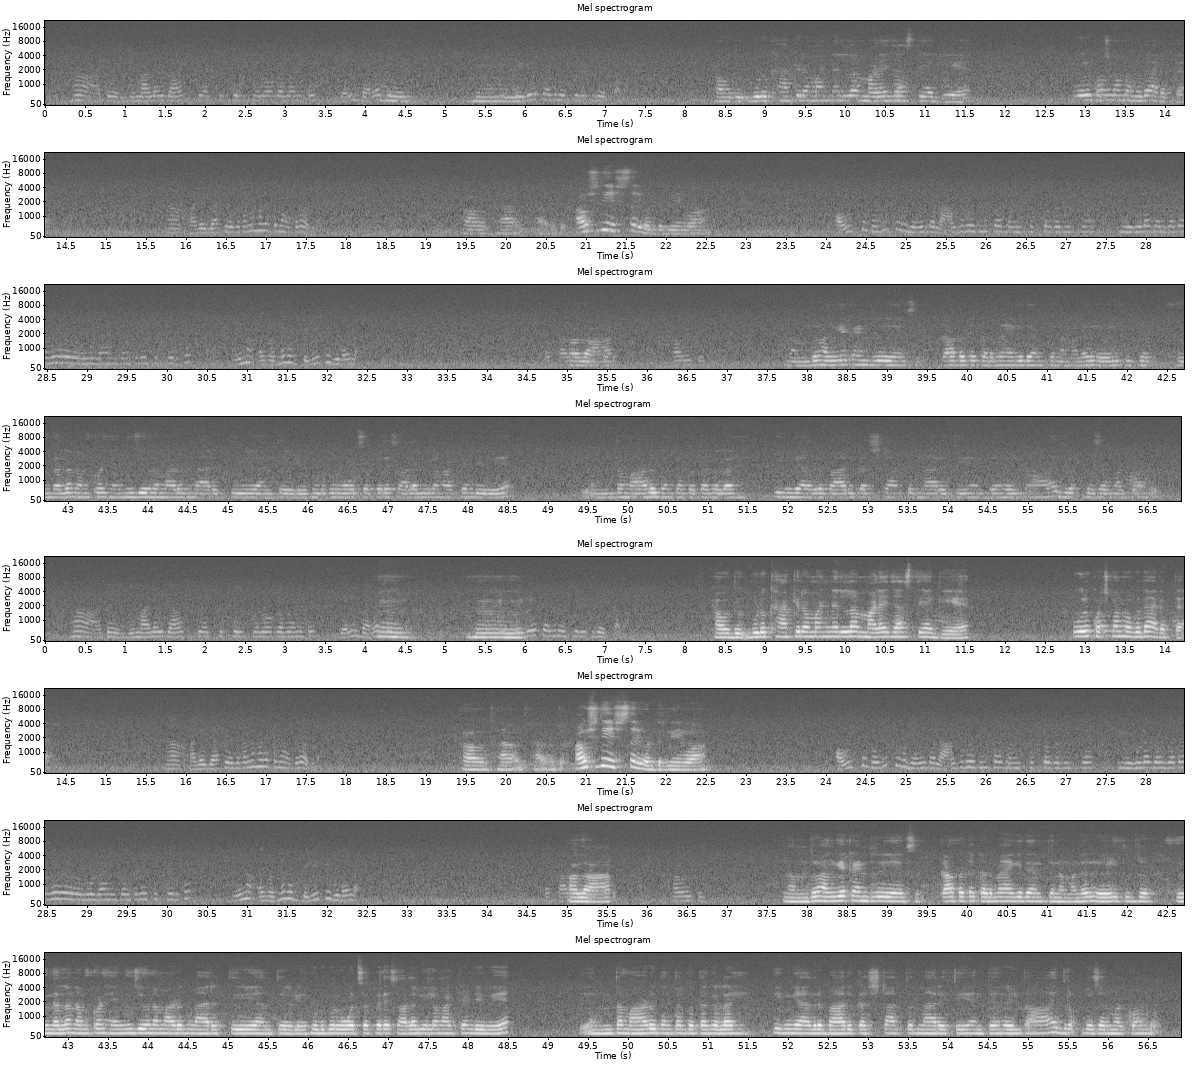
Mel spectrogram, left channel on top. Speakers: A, on the right; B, on the right.
A: ಹಾ ಅದೇ ಈ ಮಳೆ ಜಾಸ್ತಿ ಆಗ ಚುಕ್ಕೆಗಿಕ್ಕೆ ರೋಗ ಬಂದು ಎಲ್ ಬರದ
B: ಹ್ಮ್
A: ಯಲ್ಲಿ
B: ಹ್ಮ್
A: ಈಗ್ ಬೆಳಿಯಕಾದ್ರೂ ಒಂದ್ಸೂರು ಇದ್ಬೇಕೇಕು ಕಲ
B: ಹೌದು ಬುಡುಕ್ ಹಾಕಿರೋ ಮಣ್ಣೆಲ್ಲ ಮಳೆ
A: ಹಾ
B: ಜಾಸ್ತಿಯಾಗಿ ಪೂರ ಕೊಚ್ಕೊಂಡು
A: ಹೌದು
B: ಹೋಗೋದೇ ಆಗತ್ತೆ
A: ಹಾ ಮಳೆ ಜಾಸ್ತಿ ಆದ್ರಲ್ಲ ಮಳೆ ಕಮ್ಮಿ ಆದ್ರೂ ಅಲ್ಲ
B: ಹೌದ್ ಹೌದ ಹೌದು ಔಷಧಿ ಎಷ್ಟು ಸರಿ ಹೊಡದ್ರಿ ನೀವು
A: ಹ್ಮ್ ಔಷಧಿ ಹೊಡತಿವಿ ಒಂದ ಎರಡಲ್ಲ ಆದ್ರಂತ ಒಂದ್ ಚುಕ್ಕಗ ಬಿಟ್ರೆ ಈ ಹುಳಗಳು ಬರ್ತಾವ ಹುಳ ಇದಾದ್ರೆ ಚುಕ್ಕ್ಯವರ್ಗ ಏನೋ ಅದ್ ಒಟ್ಟನದ ಅದ್ ಬೆಳಿಯಕೆ ಬಿಡಲ್ಲ ಇಂತ ಕಾಲನೇ
B: ಅಲಾ
A: ಇಂತ್ದ ಹೌದು
B: ನಮ್ದು ಹಗೆ ಕಣ್ರಿಸ ಕಾಪಾಟ್ಟ
A: ಹ್ಮ್
B: ಕಡಿಮೆ ಆಗಿದೆ ಅಂತ ಮತ್ತು ನಮ್ಮನೆಯವರು ಹೇಳ್ತಿದ್ರು ಇವನ್ನೆಲ್ಲ ನಂಬಕೊಂಡು ಹೆಂಗೆ ಜೀವನ ಮಾಡದು ಮಾರತಿ ಅಂತೇಳಿ ಹುಡುಗರು ಓದ್ಸೋಕ್ಕೆ ಬೇರೆ ಸಾಲಾಗಿಲ್ಲ ಮಾಡ್ಕೊಂಡಿವ ಎಂತ ಮಾಡುದಂತ
A: ಹೌದು
B: ಗೊತ್ತ ಾಗಲ್ಲಿ ಹಿಂಗೆ ಅಂದರೆೆ ಭಾರಿ ಕಷ್ಟ ಆಗ್ತದೆ ತದ ಮಾರೈತಿ ಅಂತ ಹೇಳ್ತಾ ಇದ್ರು ಬೇಜಾರ ಮಾಡಿಕೊಂಡು
A: ಹಾ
